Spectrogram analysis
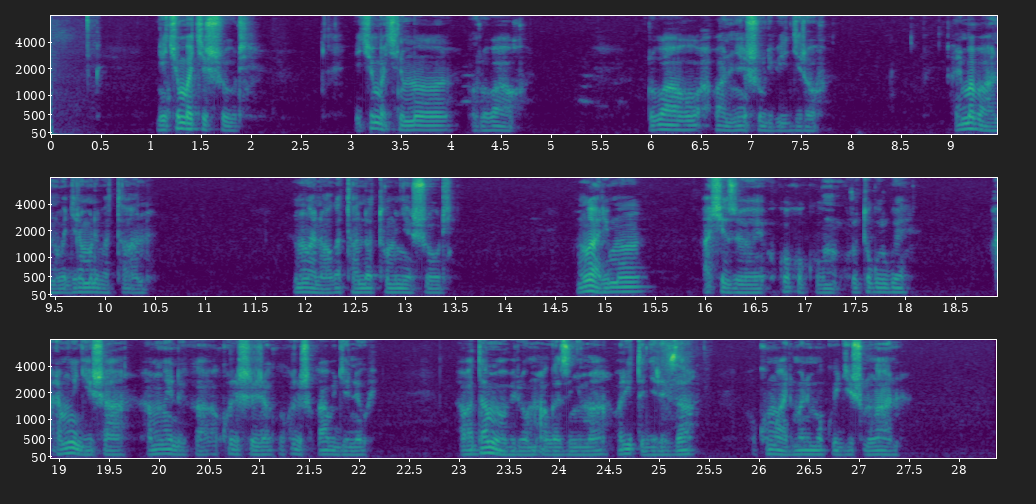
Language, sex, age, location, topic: Kinyarwanda, male, 36-49, Huye, health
